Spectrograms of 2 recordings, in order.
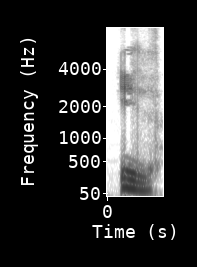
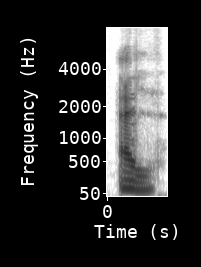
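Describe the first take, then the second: First: The article is said with an i vowel. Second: The article is said with an a vowel. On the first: The speaker calls it wrong. "it's never il" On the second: The speaker calls it right. "It's always al"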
